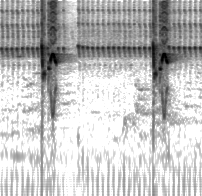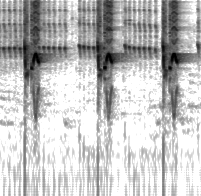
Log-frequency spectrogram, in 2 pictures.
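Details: Red-headed prinia in Indonesia singing a repeated high chirp around four times in five seconds, each a sharp bright note ending in a short trill, with a faint rapid ticking buzz between phrases.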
